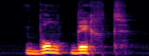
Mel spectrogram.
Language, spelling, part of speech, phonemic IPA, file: Dutch, bond dicht, verb, /ˈbɔnt ˈdɪxt/, Nl-bond dicht.ogg
- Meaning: singular past indicative of dichtbinden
